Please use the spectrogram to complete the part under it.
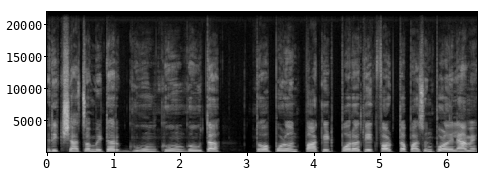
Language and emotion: Goan Konkani, sad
